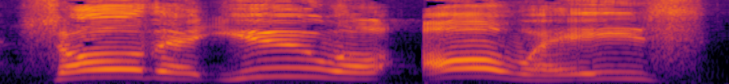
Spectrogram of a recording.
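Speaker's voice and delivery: slow, loud, stretched words; forceful scripture reading. Real, not acted. Preacher reading the promise to the church, slow and forceful. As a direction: draw out the promise with pulpit force. Reads scripture aloud to congregation.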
